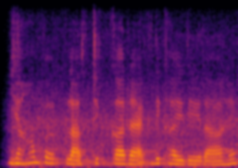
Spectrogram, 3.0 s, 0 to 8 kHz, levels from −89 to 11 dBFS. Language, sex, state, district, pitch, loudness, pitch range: Hindi, female, Punjab, Pathankot, 215 Hz, -16 LUFS, 195-230 Hz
